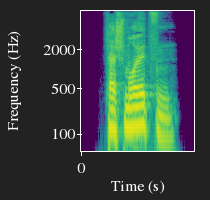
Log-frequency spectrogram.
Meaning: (verb) past participle of verschmelzen; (adjective) coalesced, melded, merged
- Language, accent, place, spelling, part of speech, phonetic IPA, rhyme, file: German, Germany, Berlin, verschmolzen, verb, [fɛɐ̯ˈʃmɔlt͡sn̩], -ɔlt͡sn̩, De-verschmolzen.ogg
